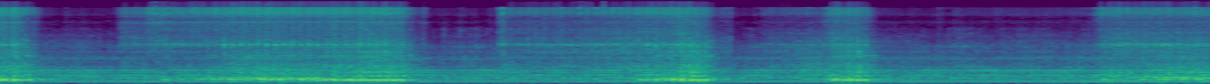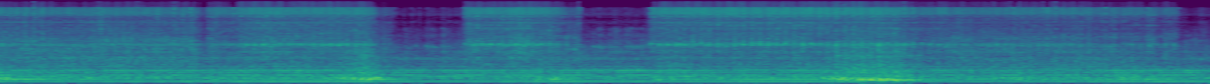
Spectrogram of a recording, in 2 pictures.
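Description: A square nose scraper cutting on a spinning lathe gives a steady machine hum with repeated scraping passes that rise and fall in bursts, broken by brief pauses where the cutting stops.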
